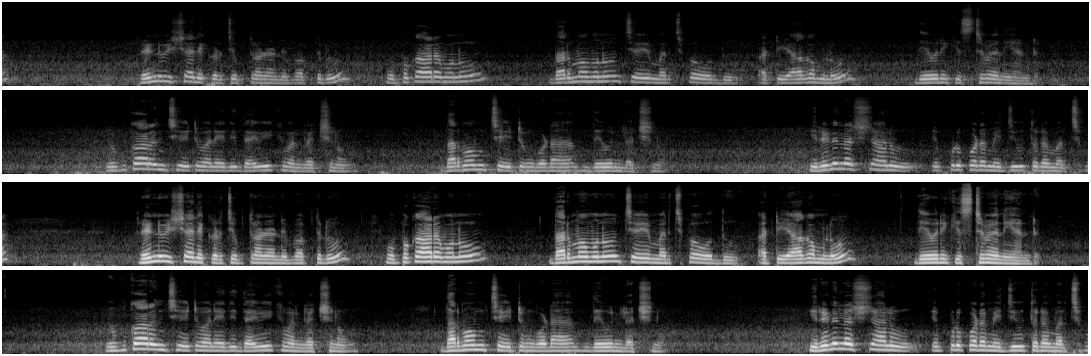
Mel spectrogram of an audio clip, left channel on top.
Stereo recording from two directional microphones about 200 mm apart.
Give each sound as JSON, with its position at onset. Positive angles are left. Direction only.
{"t": 1.4, "sound": "speech", "side_deg": -50}
{"t": 11.9, "sound": "speech", "side_deg": -30}
{"t": 15.3, "sound": "speech", "side_deg": -30}
{"t": 18.9, "sound": "speech", "side_deg": -30}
